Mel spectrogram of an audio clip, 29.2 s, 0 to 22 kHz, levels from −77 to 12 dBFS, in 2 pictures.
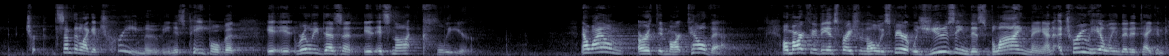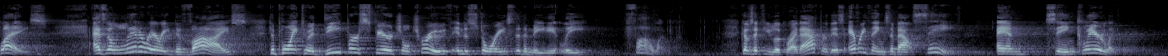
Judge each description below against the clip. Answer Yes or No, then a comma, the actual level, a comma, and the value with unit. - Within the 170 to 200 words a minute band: No, average, 155 wpm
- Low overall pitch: No, high, 215 Hz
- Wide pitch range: Yes, wide, 7.4 semitones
